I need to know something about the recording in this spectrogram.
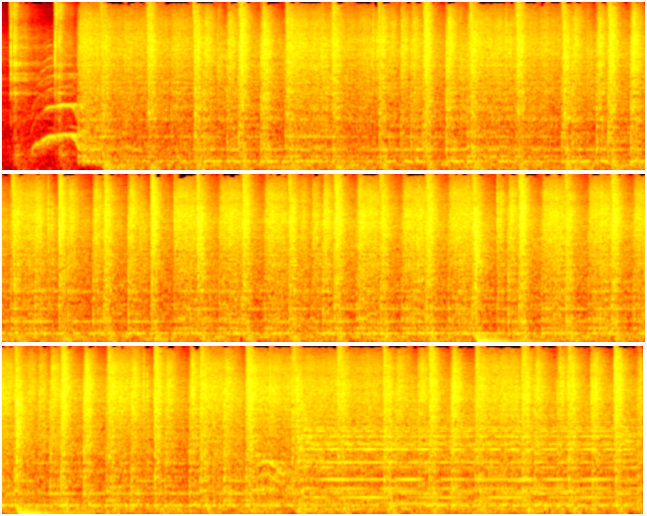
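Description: Live rock band playing a song's opening: a drum kit beating busily over a steady held drone note, with two heavy low hits near the middle. More pitched instrument parts join near the end.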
